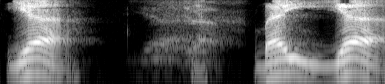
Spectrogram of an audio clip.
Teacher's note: pada huruf ya dan shin, lidah tidak menempel langit-langit, ya, tapi sangat dekat, yakni didekatkan · Term: wasatul lisan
